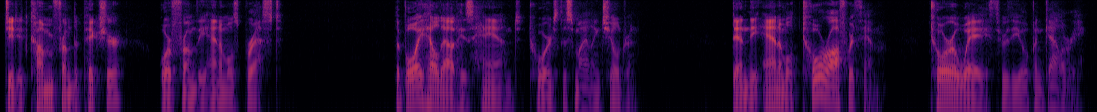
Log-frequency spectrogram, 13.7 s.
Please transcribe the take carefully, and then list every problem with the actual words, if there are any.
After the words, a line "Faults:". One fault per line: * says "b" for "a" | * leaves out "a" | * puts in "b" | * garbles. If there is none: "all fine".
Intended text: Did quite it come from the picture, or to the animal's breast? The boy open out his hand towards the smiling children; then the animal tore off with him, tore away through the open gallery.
Did it come from the picture, or from the animal's breast? The boy held out his hand towards the smiling children; then the animal tore off with him, tore away through the open gallery.
Faults:
* leaves out "quite"
* says "from" for "to"
* says "held" for "open"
